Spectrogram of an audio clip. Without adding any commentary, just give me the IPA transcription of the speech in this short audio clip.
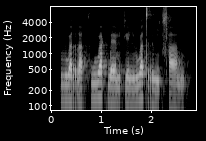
l u˨˩ a̯ r a˨˩ t̚ k w u˥˩ a̯ k w ɛː˧ m k e˧ n l u˥˩ a̯ t r ɯ˩˦ ŋ t͡ɕʰ a˨˩ n

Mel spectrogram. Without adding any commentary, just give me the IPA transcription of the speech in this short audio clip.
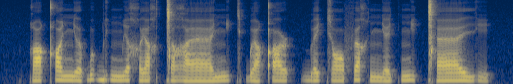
q ə qʰ ɔ ɲ ə ɓ ʊ b i ŋ͡m i χ j ɛ χ ǀ ə ʁ æː ɲ i c ɓ ə qʼ ə˞ | b ɛ c ɔ f ɛ χ ɲ ɛ c ɲ i ǀʰ æː j i

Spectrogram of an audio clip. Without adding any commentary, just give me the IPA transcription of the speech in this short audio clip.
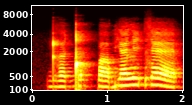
ɖʱ əː˨ ɡ͡ǃ ə˧ ʔ pː ʌː˨ b j ɛ˧ l i˦ ʔ z ɛ˦˨

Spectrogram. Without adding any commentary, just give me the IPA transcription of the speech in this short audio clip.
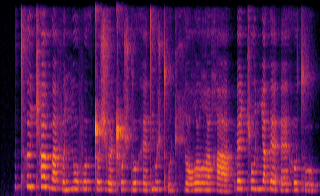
tʰ ə˦ cʰ a˦ b w a˦ f ə˨ ɲ o˦˨ f o˦ θ ʈ ɤ˦ ʃ z ɤ˨ ʈʰ o˦ ʃ d o˦ h ɛ˨ t j u˦ ʒ tʼ u˨ c ç o˨ ʁ u˦ ʁ ə˦˨ χ a˨ | ɽ ɛ˦ c o˦ ʎ a˦ θ ɛ˨ ʔ ɛ˨˦ h o˦ tʼ u˨

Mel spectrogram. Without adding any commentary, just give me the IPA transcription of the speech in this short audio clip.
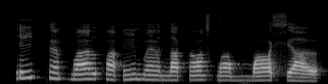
ɾ i ʔ k ɛ̃ p b ã l f ã ʔ ĩ b ɛ̃ ə̯ n a k ɑ̃ z ɡ͡b ɑ̃ mː ɑ xʲ a ə̯

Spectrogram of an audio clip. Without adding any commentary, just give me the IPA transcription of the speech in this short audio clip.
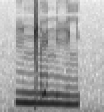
i ŋ͡ǁ e n i lʲ

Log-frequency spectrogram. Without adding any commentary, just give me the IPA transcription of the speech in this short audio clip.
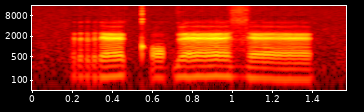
r ɛ kʼ ɔ ɠ ɛː z ɛː

